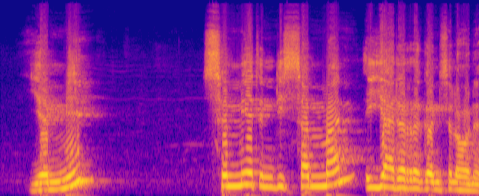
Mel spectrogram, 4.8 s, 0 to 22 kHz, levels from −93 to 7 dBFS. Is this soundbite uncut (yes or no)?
yes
